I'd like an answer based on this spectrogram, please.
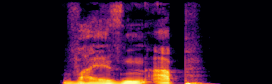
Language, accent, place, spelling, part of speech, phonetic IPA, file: German, Germany, Berlin, weisen ab, verb, [ˌvaɪ̯zn̩ ˈap], De-weisen ab.ogg
- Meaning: inflection of abweisen: 1. first/third-person plural present 2. first/third-person plural subjunctive I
